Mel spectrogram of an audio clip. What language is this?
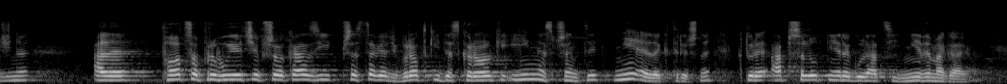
Polish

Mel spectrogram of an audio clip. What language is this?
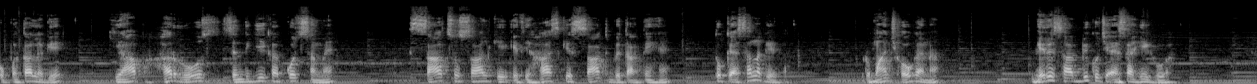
Hindi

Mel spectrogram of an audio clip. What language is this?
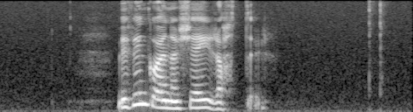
Faroese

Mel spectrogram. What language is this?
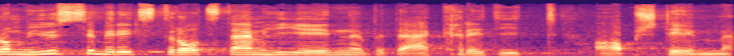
Swiss German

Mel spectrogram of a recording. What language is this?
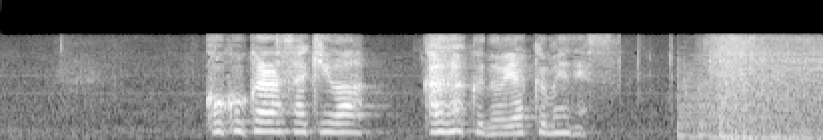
Japanese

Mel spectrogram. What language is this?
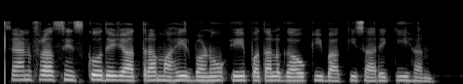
Punjabi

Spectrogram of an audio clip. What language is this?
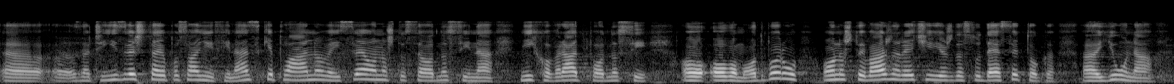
Serbian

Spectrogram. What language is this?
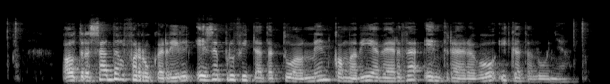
Catalan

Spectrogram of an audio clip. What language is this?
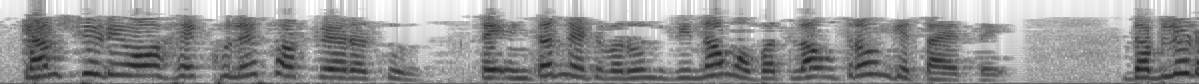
Marathi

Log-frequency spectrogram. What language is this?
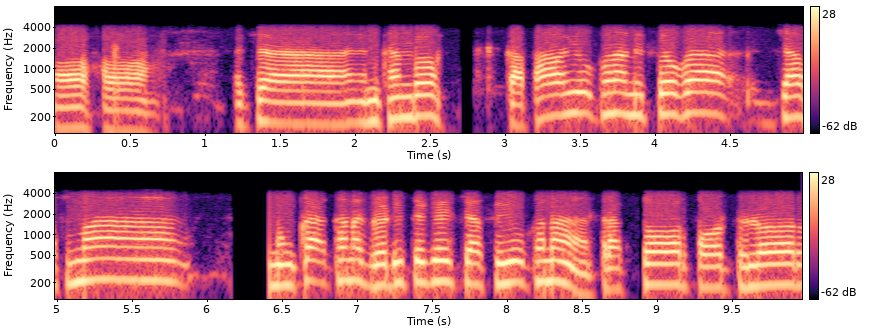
Santali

